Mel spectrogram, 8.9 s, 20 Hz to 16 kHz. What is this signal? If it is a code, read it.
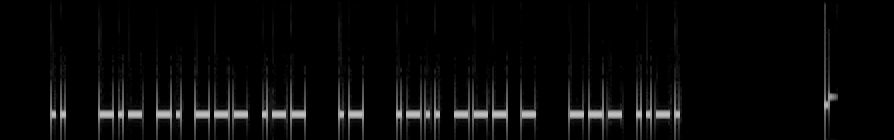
Morse code, heard as a keyed tone, about 25 wpm, 700 Hz. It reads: I KNOW A LOT OF
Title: Sets of 5 Words Encore 25wpm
